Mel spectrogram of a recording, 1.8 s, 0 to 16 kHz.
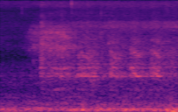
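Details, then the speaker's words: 2006 Mitsubishi L200 after engine overhaul, first had check engine light and unstable rpm; loose part refitted, restarted, now idles smoothly with steady even rumble, check engine light still on until stored ECM fault cleared. "ये हमारी गाड़ी स्टार्ट हो गई है। अभी गाड़ी स्टेबल है, लेकिन लाइट इसकी फिर भी ऑफ़ नहीं हुई।"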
